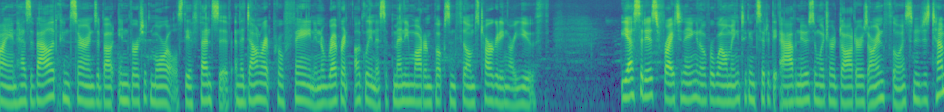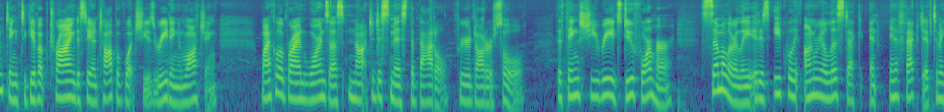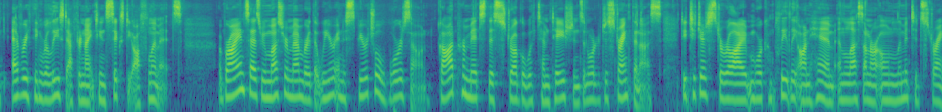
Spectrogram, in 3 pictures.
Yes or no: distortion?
no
